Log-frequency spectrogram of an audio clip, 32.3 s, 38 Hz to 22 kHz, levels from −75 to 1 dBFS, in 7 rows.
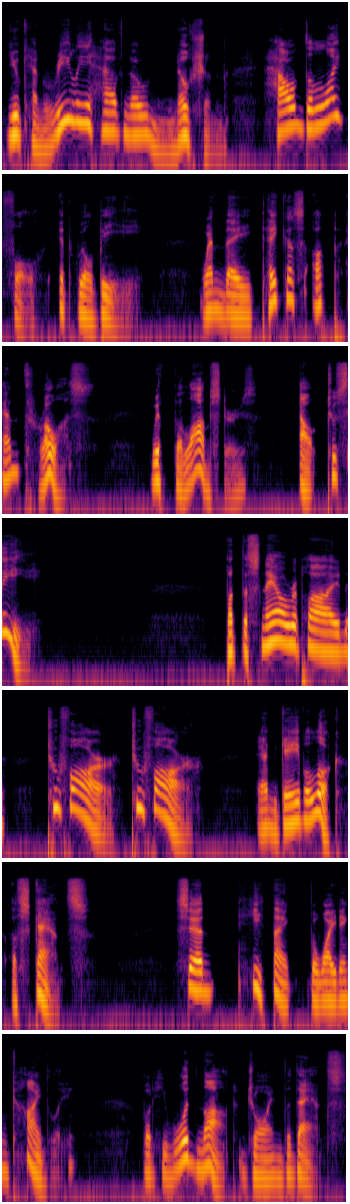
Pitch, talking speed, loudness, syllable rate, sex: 140 Hz, 95 wpm, -19 LUFS, 2.8 syllables/s, male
